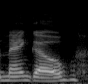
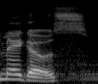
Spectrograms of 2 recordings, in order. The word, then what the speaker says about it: Magos: And eventually, Pyriel's like, listen, Dakir, if you want to approach the mango, the Magos? Shit, someone literally just told me how to say it. If you want to approach the Magos, be our guest, but if they attack you,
